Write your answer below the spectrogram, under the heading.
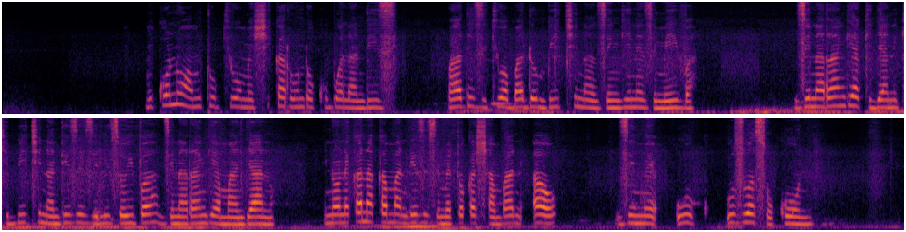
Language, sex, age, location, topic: Swahili, female, 36-49, Kisumu, agriculture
